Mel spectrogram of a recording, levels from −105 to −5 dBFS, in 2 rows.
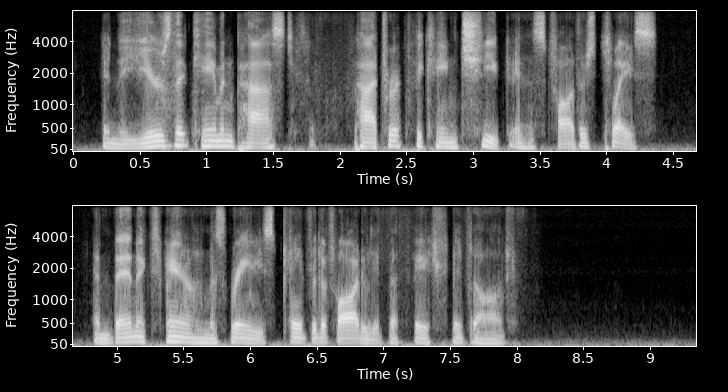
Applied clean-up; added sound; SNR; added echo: neural diffusion model UNIVERSE++.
